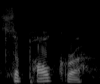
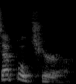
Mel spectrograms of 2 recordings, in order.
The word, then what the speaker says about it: Sepultura: I always thought that was called Sepulchra for some reason. Sepultura? Yeah, the Sepulchra. Sepultura. It's Sepultura. I know. I didn't know it was like pronounced that way.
